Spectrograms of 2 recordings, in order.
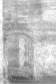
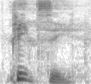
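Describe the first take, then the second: First: The middle has a plain z with no t. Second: The middle has a t sound before the z. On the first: This is how the name's owner says it. "I say peasy" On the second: This is how another family member says the name. "My dad pronounced it like there's a T in there"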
